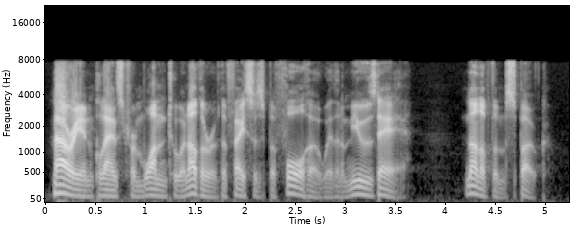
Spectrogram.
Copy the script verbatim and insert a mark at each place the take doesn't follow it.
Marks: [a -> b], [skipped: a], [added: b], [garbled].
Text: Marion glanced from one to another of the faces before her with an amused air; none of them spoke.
Marion glanced from one to another of the faces before her with an amused air; none of them spoke.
